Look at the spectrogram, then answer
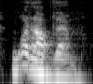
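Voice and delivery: a touch of frustration; understated exasperated question; frustrated concession. A narrator's reading. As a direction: ask it with mild impatience. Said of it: "concedes in frustration".

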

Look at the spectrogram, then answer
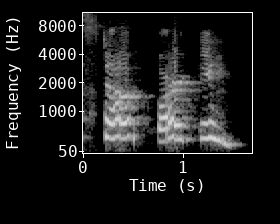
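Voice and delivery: slow giggly retelling; slow amused quote. Retold or imitated. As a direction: stretch it out, laughing inside. Retelling Muppet dog scene.

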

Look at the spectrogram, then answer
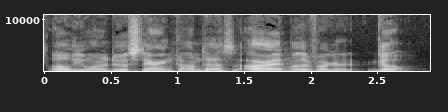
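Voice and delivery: fast, high taunting dare; mock challenge. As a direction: throw down the challenge, cocky. Retold staring contest challenge.

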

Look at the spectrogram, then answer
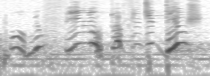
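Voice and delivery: high-pitched appeal; incredulous protest. Acted. Pregador protesta com Jesus. (protesto agudo, incrédulo)

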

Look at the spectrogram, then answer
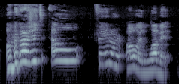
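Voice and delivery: high loud fangirl excitement; excited squeal. Real, not acted. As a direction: squeal with delight at the art. Reacting to L fan art.

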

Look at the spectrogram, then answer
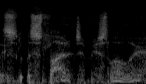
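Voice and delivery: whispered echo; really quiet. Retold or imitated. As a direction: whisper it as his careful instruction. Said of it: "like, really quietly is like".

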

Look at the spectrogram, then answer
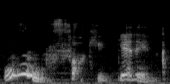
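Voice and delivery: thrilled yelp of delight; excited whoop. Real, not acted. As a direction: celebrate the roll like a win. Player celebrates the dice roll.

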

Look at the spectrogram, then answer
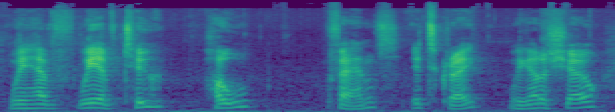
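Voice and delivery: lightly done New Zealand band manager; a mild Kiwi accent as a cheerful manager. Retold or imitated. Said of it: "Give me yours, [name]".

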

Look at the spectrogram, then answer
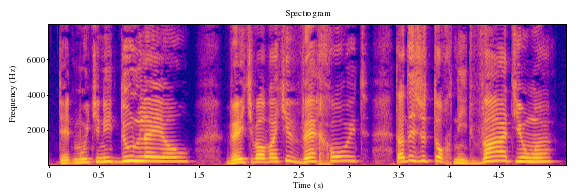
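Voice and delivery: licht gespeelde vriend, dringend en hoger; bezorgde beste vriend. Acted. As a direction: praat je vriend dringend om, iets verhoogd. (bezorgde, waarschuwende vriend)

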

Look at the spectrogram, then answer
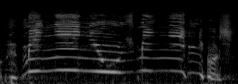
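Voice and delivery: very high, drawn-out mock sob; keen it like an exaggerated weeping mother; mock wailing. Preacher mimicking people crying at tent doors, falsetto mock wail. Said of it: "Y cada uno llorando".

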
